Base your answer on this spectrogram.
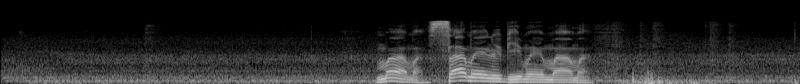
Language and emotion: Russian, positive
